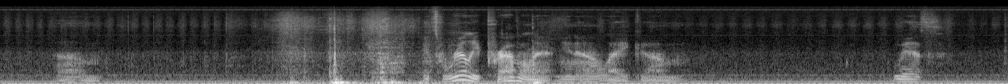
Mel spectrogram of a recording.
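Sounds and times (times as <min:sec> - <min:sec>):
pencil scratching on paper: 0:00.0 - 0:10.0
steady low hum: 0:00.0 - 0:10.0.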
